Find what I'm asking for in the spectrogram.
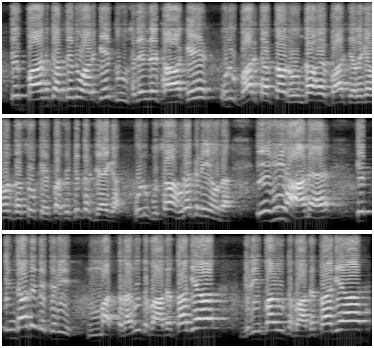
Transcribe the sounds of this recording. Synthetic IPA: t̪eːpaːʈʰkəɾd̪eːnũːaːɳkeːd̪uːsɾeːnəlʈʰaːkeːoːnũːbaɾkəɾt̪aːɾõːnd̪aːɦoɛːbaːɾt͡ʃəlɡɪjaːɦoːɾd̪əsoːkɪspəɾseːkɪd̪əɾd͡ʒaːeːɡa̰ːoːnũːɡʊsːaːɦõːd̪aːkɪnə̃ːõːnd̪a̰ː | eːɦiːɦaːlɛː | kepɪ̃ɳɖãːd̪eːʋɪt͡ʃʋiː | mət̪ɽãːnũːd̪əbaːd̪ɪt̪ːaːɡɪjaː | ɡəɾiːbãːnũːd̪əbaːd̪ɪt̪ːaːɡɪjaː

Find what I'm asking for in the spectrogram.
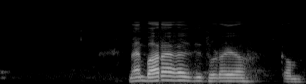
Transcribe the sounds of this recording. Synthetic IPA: mɛ̃ːɓaːɾaːɦət̪iːt̪ʰoːɽaːjaː | kəm

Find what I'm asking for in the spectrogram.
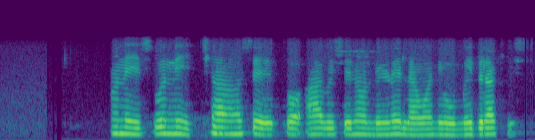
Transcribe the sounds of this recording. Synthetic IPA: əneɪʃʋəniːtːʃʰaɦəʃet̪oʔaʋiʃenonɪɾɳəjlaʋːaniumed̪ɾakʰiʃ

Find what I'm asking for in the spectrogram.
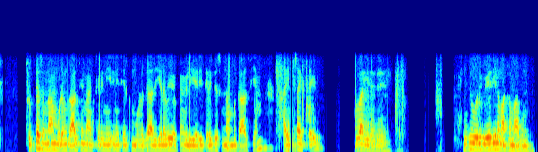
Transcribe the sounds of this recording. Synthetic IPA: t͡ʃʊʈːɐsʊnːaːmʊɽɐmɡaːlsɪjɐmaːksɐɽɐniːɾɪnɐɪseːɾkɯmpɔɻɯðɯɐðɪɣɐlɐʋɐɪʋɛpːɐmʋɛɭɪjeːɾit̪ɛɭɪnd̪ɐsʊnːaːmbɯɡaːlsɪjɐmhɐɪʈɾaːk̚ʈɐɪɽ | ʊɾʊʋaːɣɪrɐðɯ | ɪðɯɔɾɯʋeːðɪjɪlmaːt̪ːɾɐmaːɣɯm

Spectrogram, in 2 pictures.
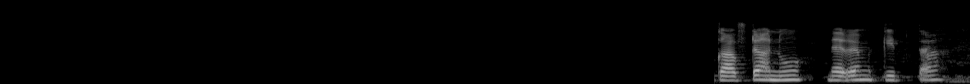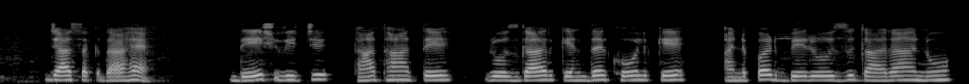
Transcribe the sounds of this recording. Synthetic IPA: kaːpʈãːnũː | nəɾəmkiːt̪aː | d͡ʒaːsəkd̪aːɦɛː | d̪eːʃʋɪt͡ʃt̪ʰãːt̪ʰãːt̪eː | ɾoːzɡaːɾkẽːnd̪əɾkʰoːlkeː | ənpəɽbeːɾoːzɡaːɾãːnũː

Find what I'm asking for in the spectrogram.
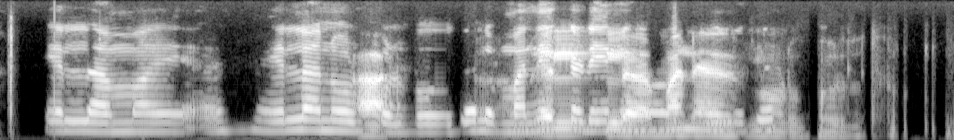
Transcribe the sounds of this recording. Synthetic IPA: ɛlːɐmɐɛlːɐnoːɽkɔɭboud̪uɐlːɐmɐnɛlɐlːɐmɐnɛnoːɽboud̪u

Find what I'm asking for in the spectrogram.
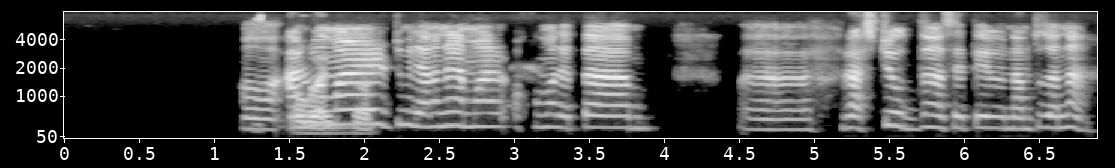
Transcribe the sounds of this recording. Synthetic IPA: ɔ̃aɹuamaɹtumizananajamaɹɔxɔmɔtɛta | ɹastɹijɔudanasɛteʊnamtʊzana

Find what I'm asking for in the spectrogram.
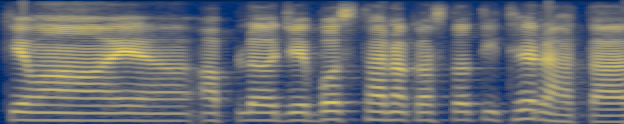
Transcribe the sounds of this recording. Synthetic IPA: kĩw̃ʋa | apləd͡ʑebəst̪ʰanəkast̪ət̪it̪ʰeɾaɦt̪a

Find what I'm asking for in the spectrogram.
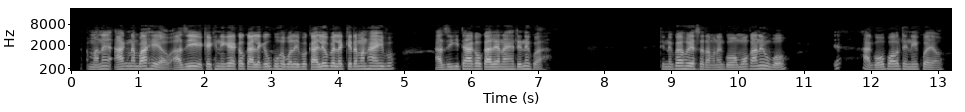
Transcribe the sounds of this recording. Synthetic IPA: manɛʔaknabaɦɛja̰ʊʔa̰ziɛkɛkʰinikɛakaʊkalɛkɛʊpuɦabɔlaɡibɔkalɛʊbɛlɛkːetamanɦaaɦibɔ | aziɡitaːkɔkalɛnaɦɛtɛnɛkuwa | tɛnɛkuaɦojasɛtaɹmanɛɡɔɹmɔkanɛubɔ | ɛ | aɡɔpawtɛnɛkuajaʊ

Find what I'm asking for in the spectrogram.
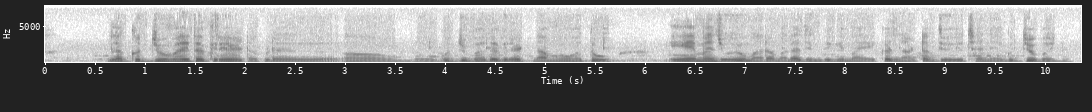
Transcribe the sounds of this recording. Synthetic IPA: eʈlaɡʊd͡ʒubʱajd̪əɡɾeʈapɽ̃e | ɡʊd͡ʒubʱajd̪əɡɾeʈnamnũɦət̪ũ | emɛ̃d͡ʒojũmaɾamaɾazɪnd̪əɡimãekəd͡ʒnaʈəkd͡ʒojũt͡ʃʰeneɡʊd͡ʒubʱajnũ

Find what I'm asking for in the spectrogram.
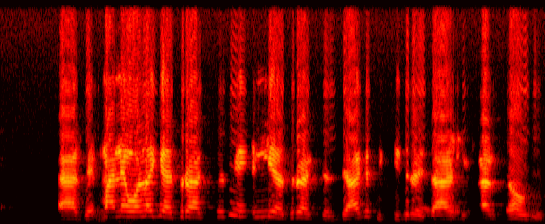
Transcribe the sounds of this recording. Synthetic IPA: ad̪emaneɔɭɐɡeɐd̪ɾuaːɡ̚t̪ɐd̪eelːiɐd̪ɾuaːɡ̚t̪ɐd̪ed͡ʒaːɡɐsikːid̪iɾɐid̪asikːaːɡt̪aɦowd̪u

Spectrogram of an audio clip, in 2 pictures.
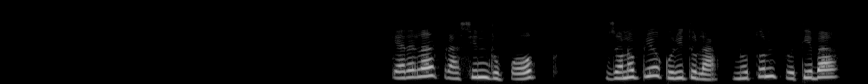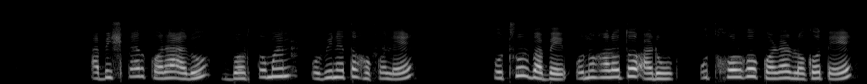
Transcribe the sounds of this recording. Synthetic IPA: kɛɹɛlaɹpɹasinɹupɔk | zɔnɔpɹijɔkoɹit̪ulanot̪unpɹot̪iba | kabiskaɹkɔɹaːɹubɔɹt̪ɔmanobʱinɛt̪ɔxɔkɔlɛ | kotʰuɹbabɛonuɦalɔt̪ɔʔaɹu | ut̪xɔɹɡɔkɔɹaɹlɔɡɔt̪ɛ

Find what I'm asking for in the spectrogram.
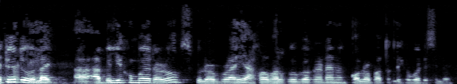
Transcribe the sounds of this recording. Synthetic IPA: etuetulajk̚abilixɔmɔjɔtaɹuskulɔɹpɔɹaːɦiaxɔɹbʱalkoɹibɔkaɹɔnɛamikɔlɔɹpatɔtlikʰibɔdisilɛ

